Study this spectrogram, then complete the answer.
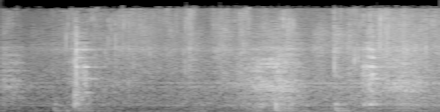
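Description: Ham salad mixture being stirred by hand in a bowl, with a few soft scraping and squelching strokes spread over a few seconds against low room noise.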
